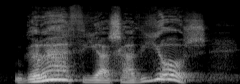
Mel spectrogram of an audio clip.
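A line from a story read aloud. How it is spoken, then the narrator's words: Man exclaiming. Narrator (Spanish): exclamó el hombre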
